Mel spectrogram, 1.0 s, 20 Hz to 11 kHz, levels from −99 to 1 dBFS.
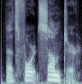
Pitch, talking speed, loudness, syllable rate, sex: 115 Hz, 175 wpm, -15 LUFS, 4.6 syllables/s, male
